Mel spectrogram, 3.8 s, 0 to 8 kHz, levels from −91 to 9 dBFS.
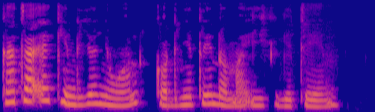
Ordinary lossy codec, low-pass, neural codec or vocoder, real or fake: none; 7.2 kHz; none; real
